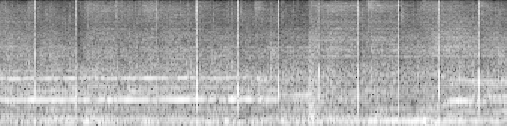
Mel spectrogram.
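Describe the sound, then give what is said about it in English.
A crowd claps in a steady, rhythmic beat while voices cheer and whoop over a lively, continuous background of group noise. “We will hiss the enemy away by the clapping of our hands.”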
